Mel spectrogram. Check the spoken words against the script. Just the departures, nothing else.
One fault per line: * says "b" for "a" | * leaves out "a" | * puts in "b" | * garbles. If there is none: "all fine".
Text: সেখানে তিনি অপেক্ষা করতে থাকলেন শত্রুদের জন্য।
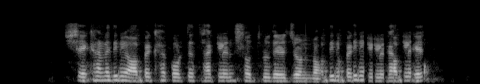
* garbles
